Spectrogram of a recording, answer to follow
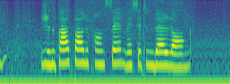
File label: French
